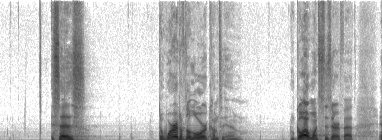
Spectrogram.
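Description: A man speaks through a microphone in bursts, with pauses between phrases.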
